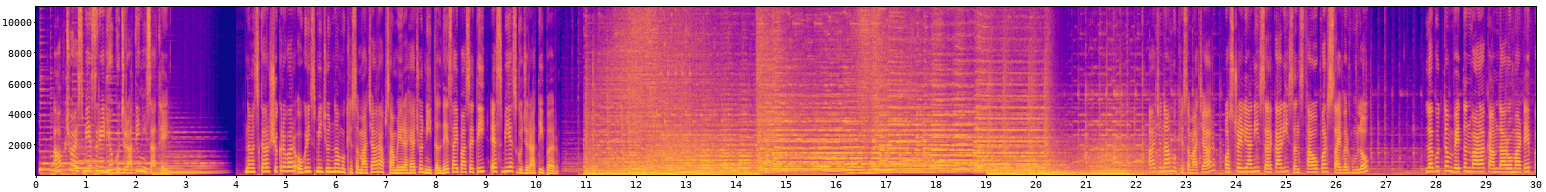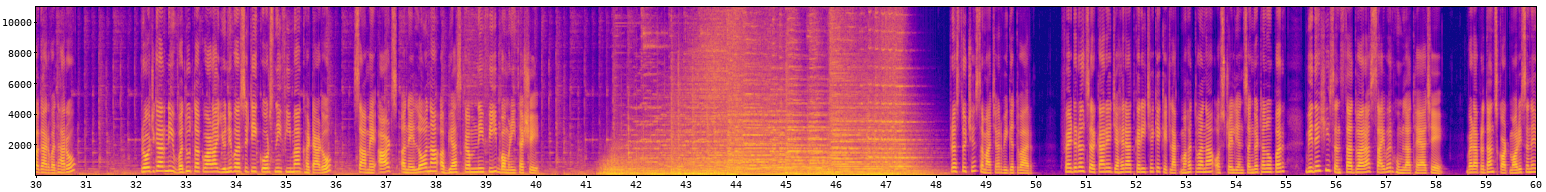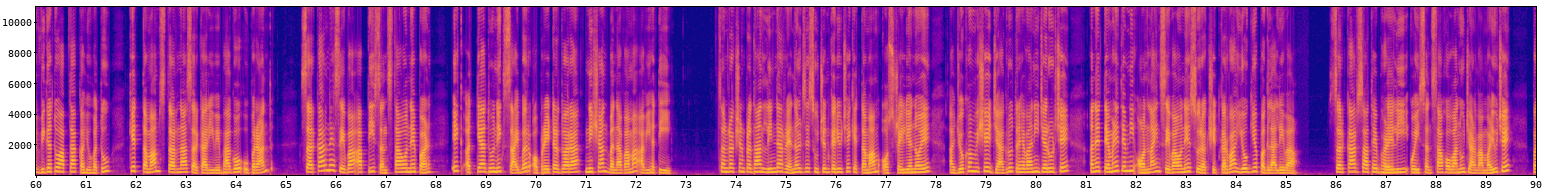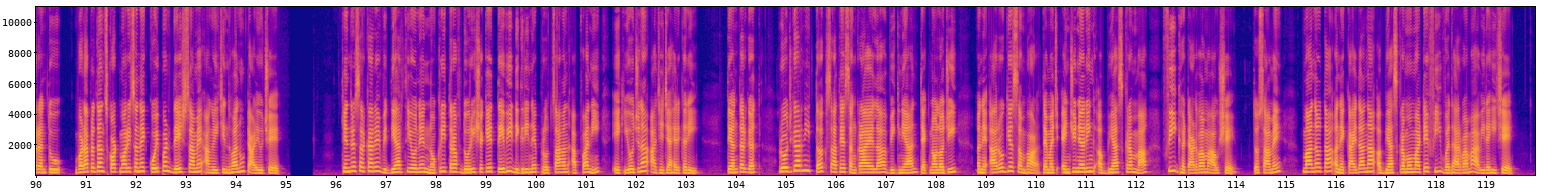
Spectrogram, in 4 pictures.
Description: SBS Gujarati News Bulletin 19 June 2020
